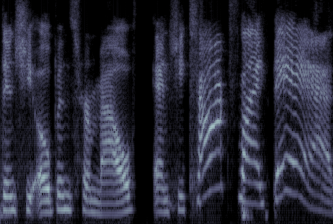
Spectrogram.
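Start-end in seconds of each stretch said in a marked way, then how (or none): 1.5-3.3 very high, shrieking voice, swooping around. Showing how a gorgeous actress sounds once she opens her mouth, in a high, shrieking Judy Holliday voice. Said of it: "it's high, it's it's shriek".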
